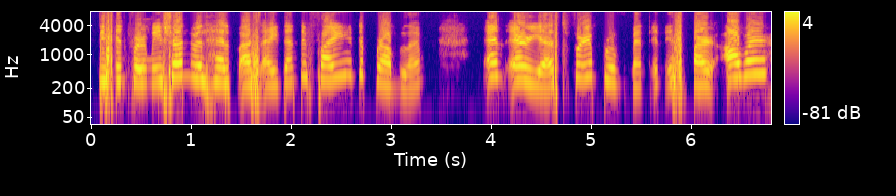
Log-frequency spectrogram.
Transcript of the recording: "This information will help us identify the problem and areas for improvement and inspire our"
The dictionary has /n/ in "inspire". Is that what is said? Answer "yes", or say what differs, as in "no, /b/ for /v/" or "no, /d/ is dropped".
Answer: no, /n/ is dropped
